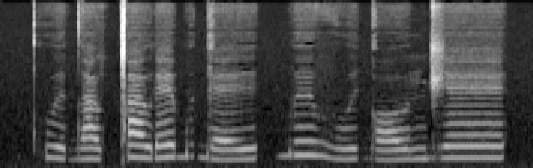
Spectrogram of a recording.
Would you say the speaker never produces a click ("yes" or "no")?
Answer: no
